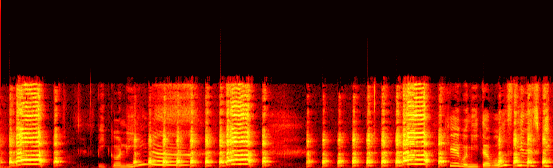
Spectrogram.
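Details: Egg-laying pet hen settled in a chicken-feed bag cackles as someone comes near: bursts of quick clucks swelling into loud harsh squawks, with a lower sliding moan between them, repeated several times.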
